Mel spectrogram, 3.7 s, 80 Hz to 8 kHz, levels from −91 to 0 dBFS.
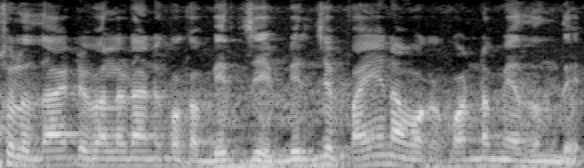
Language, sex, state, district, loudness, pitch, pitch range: Telugu, male, Andhra Pradesh, Manyam, -15 LUFS, 125 Hz, 115-135 Hz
